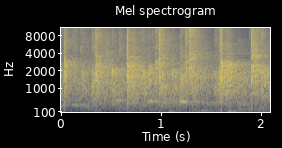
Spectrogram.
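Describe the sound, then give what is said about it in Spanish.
Applause for a veteran artist of the Madrid music scene: loud, steady clapping with a few sharper surges that recur at roughly even intervals across the short clip. “pido un aplauso para él”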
